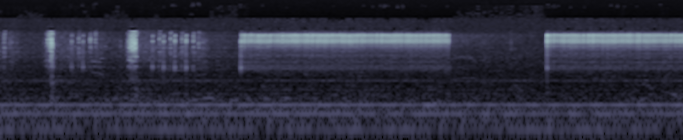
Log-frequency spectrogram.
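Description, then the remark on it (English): A few quick clicks, then two long buzzing rings of a telephone heard down the line as someone places a call, each lasting about two seconds with a short gap between, over a low steady hum. “I decided to phone him.”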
